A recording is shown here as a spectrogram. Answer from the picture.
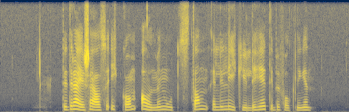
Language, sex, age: Norwegian, female, 35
